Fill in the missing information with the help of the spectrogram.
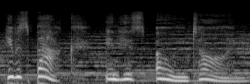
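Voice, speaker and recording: A woman narrating a ghostly radio drama in a solemn, measured, dramatic storytelling style. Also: fairly high pitch, sing-song, dark tone. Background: music.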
